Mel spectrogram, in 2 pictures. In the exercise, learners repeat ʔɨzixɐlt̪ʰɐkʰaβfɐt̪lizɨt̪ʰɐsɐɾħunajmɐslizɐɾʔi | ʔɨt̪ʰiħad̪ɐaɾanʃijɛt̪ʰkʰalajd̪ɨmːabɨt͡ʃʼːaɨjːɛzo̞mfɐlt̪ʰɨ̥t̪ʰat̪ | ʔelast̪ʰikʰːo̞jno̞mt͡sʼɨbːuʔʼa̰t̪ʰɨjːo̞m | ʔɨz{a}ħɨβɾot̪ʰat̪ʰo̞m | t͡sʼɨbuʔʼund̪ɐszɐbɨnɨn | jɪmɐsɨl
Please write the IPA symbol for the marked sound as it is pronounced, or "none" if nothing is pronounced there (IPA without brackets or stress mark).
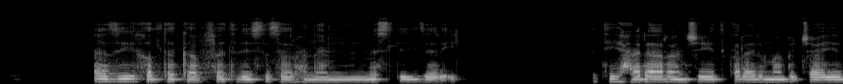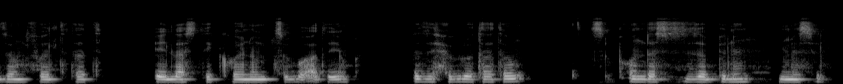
i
